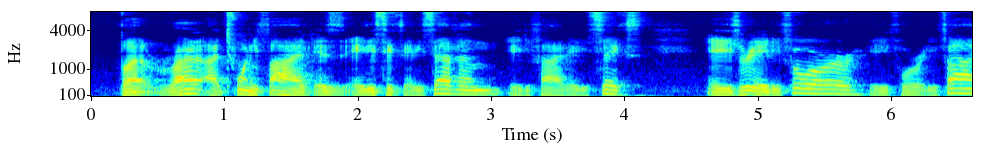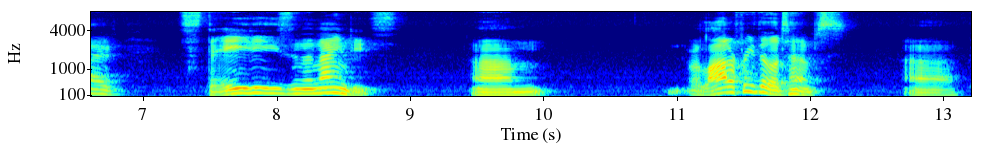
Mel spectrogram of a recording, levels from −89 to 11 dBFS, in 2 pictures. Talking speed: 105 wpm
